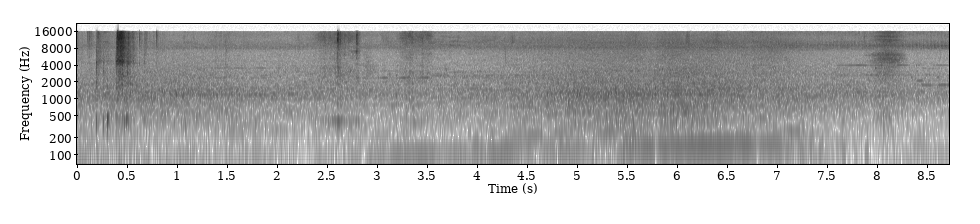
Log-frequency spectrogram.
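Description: A motor vehicle's engine running nearby over a low steady rumble, its pitch rising over several seconds and then falling away near the end; a few short clicks near the start.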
